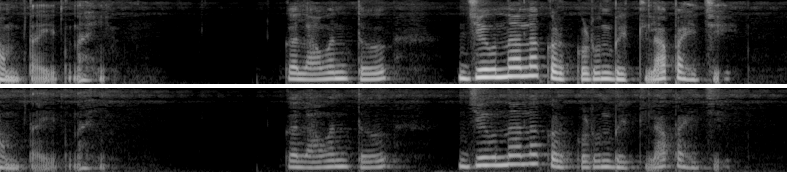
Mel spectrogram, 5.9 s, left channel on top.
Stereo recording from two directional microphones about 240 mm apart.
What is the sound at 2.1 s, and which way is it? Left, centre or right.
A woman's voice, left.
